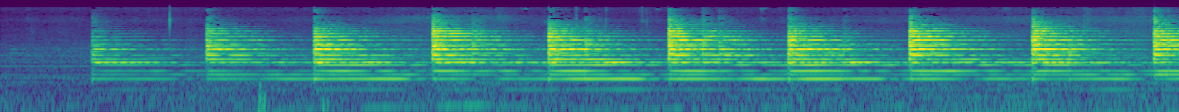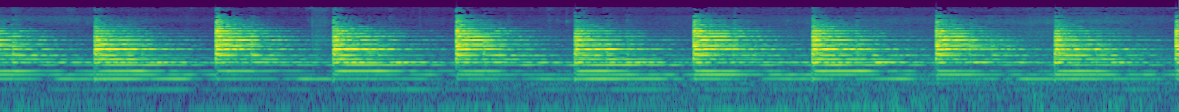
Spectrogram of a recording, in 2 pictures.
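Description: Church tower bell ringing for mass. The first stroke comes about a second in, then one stroke about every one and a half seconds, each on the same note and ringing on until the next.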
